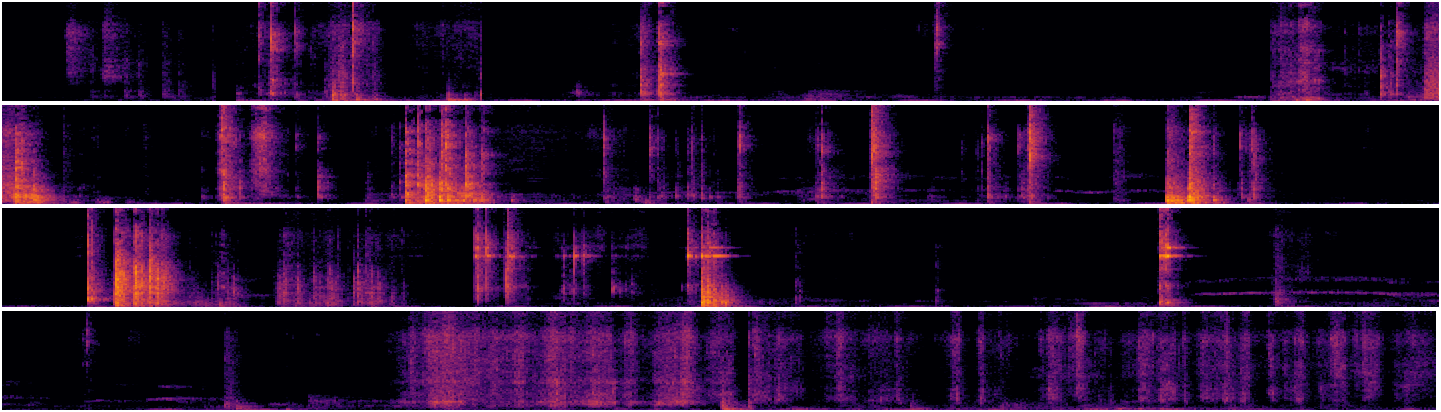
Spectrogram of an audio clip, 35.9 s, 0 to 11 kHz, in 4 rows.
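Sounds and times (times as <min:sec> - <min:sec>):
metal tools clinking: 0:20.9 - 0:22.6, 0:25.2 - 0:25.4.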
